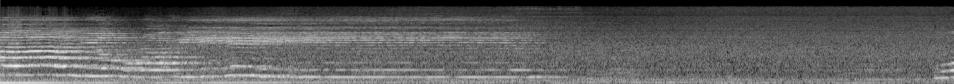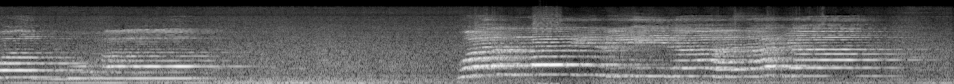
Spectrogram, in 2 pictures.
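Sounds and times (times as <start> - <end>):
boy reciting in melodic sung style: 0.0 - 5.8, 9.3 - 12.1, 14.1 - 19.0.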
